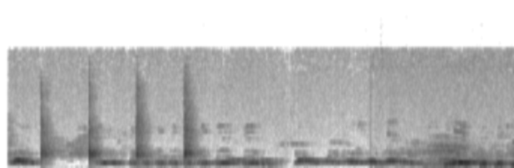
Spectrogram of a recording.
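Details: Bangkok-type zebra doves, many birds calling back and forth: soft trilled coos running together in a rolling chorus, with sharp click-like snaps in the first half and a low rumble toward the end.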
